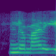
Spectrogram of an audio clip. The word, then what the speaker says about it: Normani: Normani, yeah.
